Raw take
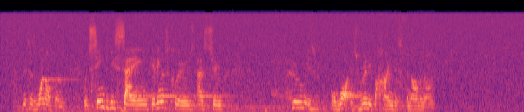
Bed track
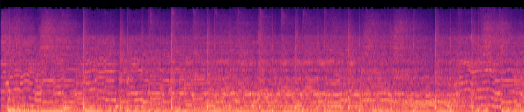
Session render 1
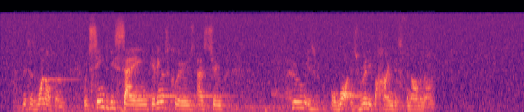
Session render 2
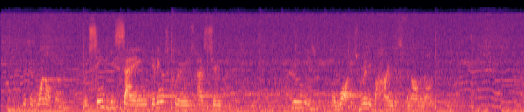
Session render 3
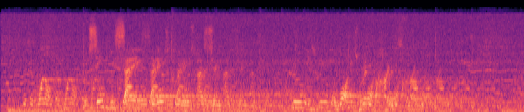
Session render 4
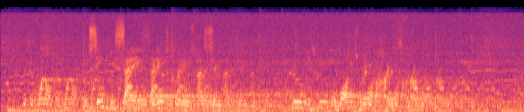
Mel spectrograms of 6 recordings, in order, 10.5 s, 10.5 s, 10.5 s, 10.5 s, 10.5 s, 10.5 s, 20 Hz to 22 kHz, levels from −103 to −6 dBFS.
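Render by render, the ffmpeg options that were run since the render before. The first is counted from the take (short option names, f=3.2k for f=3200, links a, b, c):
-af "afftdn=nr=9:nf=-43"
-filter_complex "[1:a]volume=-9dB[a];[0:a][a]amix=inputs=2:normalize=0"
-filter_complex "[0:a]asplit=2[a][b];[b]adelay=15,volume=-11dB[c];[a][c]amix=inputs=2:normalize=0,asplit=2[d][e];[e]adelay=522,lowpass=f=2k:p=1,volume=-5dB,asplit=2[f][g];[g]adelay=522,lowpass=f=2k:p=1,volume=0.55,asplit=2[h][i];[i]adelay=522,lowpass=f=2k:p=1,volume=0.55,asplit=2[j][k];[k]adelay=522,lowpass=f=2k:p=1,volume=0.55,asplit=2[l][m];[m]adelay=522,lowpass=f=2k:p=1,volume=0.55,asplit=2[n][o];[o]adelay=522,lowpass=f=2k:p=1,volume=0.55,asplit=2[p][q];[q]adelay=522,lowpass=f=2k:p=1,volume=0.55[r];[f][h][j][l][n][p][r]amix=inputs=7:normalize=0[s];[d][s]amix=inputs=2:normalize=0"
-af "volume=8dB,alimiter=limit=-3dB:level=0:latency=1"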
